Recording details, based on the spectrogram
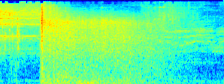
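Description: A single sudden blast goes off in the survival horror game Darkwood, a hard thump after a quiet moment that rolls into a long fading rumble and hiss.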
